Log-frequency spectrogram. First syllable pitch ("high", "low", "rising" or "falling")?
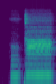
low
